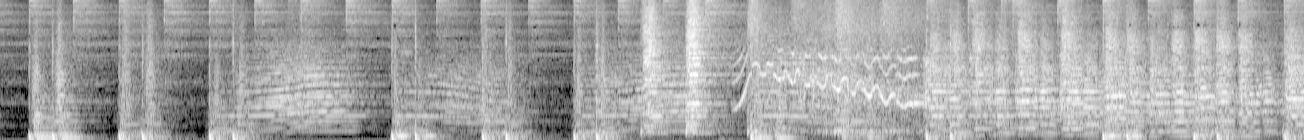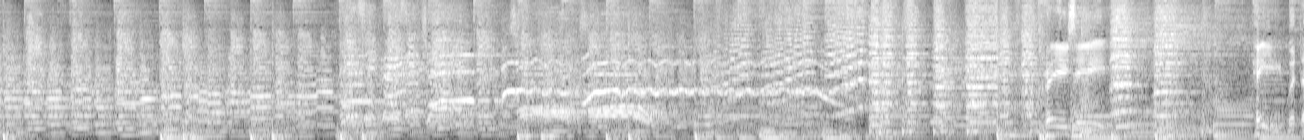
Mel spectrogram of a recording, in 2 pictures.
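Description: A loud big band arrangement of a heavy metal song, with punchy brass stabs and swooping horn lines over a driving, steady drum beat that keeps up throughout.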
